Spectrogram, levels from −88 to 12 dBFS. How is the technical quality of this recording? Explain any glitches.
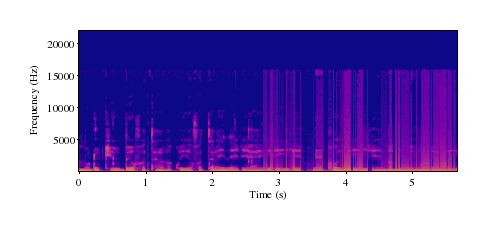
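The recording has one clear glitch in its second half. From 2.78 s to 5.67 s the speech takes on a robotic sound from repeated short buffers: a rigid, metallic buzz at about 66.7 Hz that still loosely tracks the words. The likely cause is audio arriving too slowly, so playback fills the gaps by looping the most recent chunk, which fits a buffer of roughly 15 ms. About half of the signal is being replaced by repeats, and that periodic looping imposes the fixed buzz pitch.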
